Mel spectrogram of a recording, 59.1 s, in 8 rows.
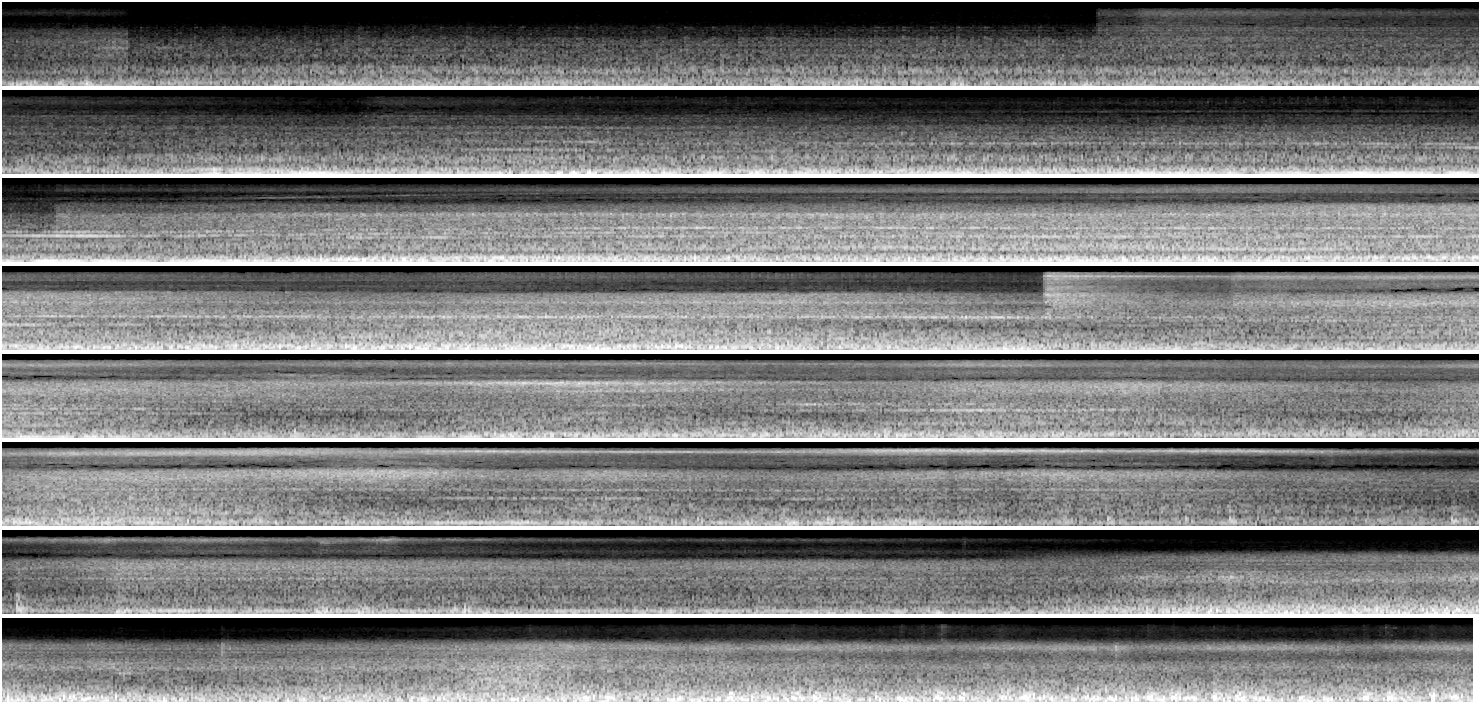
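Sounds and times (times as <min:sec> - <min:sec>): train running noise: 0:00.0 - 0:59.0
hiss: 0:05.5 - 0:10.4, 0:20.2 - 0:49.3
rising whining tones: 0:09.1 - 0:51.4.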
